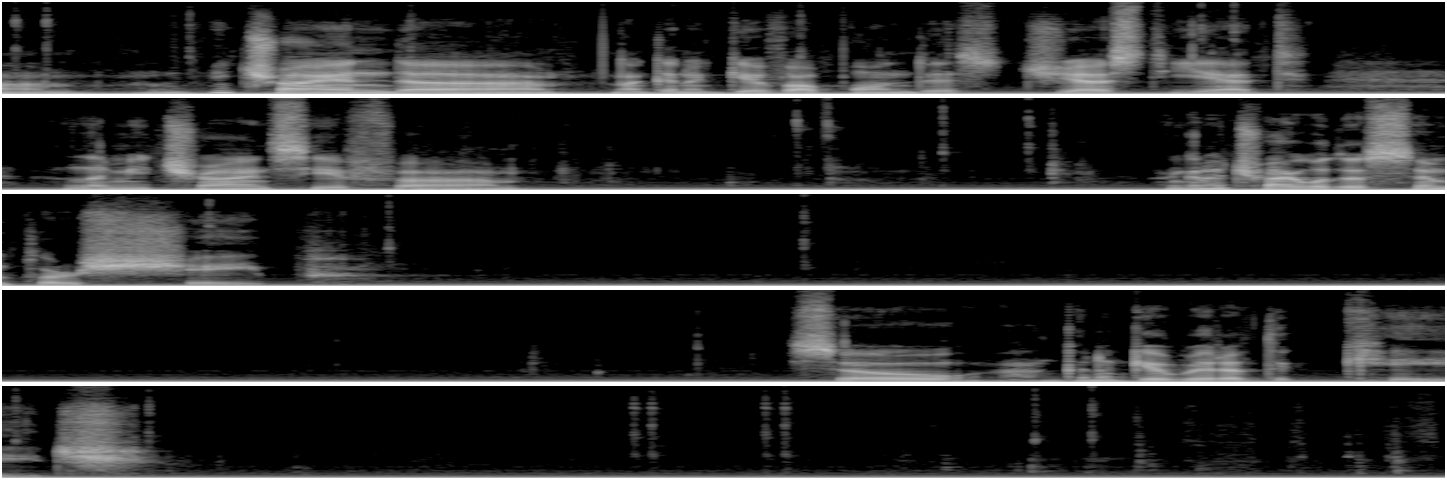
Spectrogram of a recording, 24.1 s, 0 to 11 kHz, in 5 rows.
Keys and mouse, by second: 0.6-1.9 drag, 1.7 1, 3.9-6.6 right drag, 6.6 2, 7.4-8.5 drag, 7.9-9.8 right drag, 8.2 z, 10.0 right click, 21.3-23.7 drag, 23.7 KP_7.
